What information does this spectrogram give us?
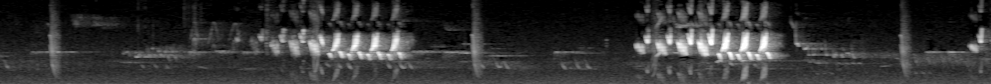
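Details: MacGillivray's warbler singing two loud, quick phrases of rapidly repeated high chips that drop to a lower ending, each about one and a half seconds long and about four seconds apart, with faint scattered chips between in otherwise quiet surroundings.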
